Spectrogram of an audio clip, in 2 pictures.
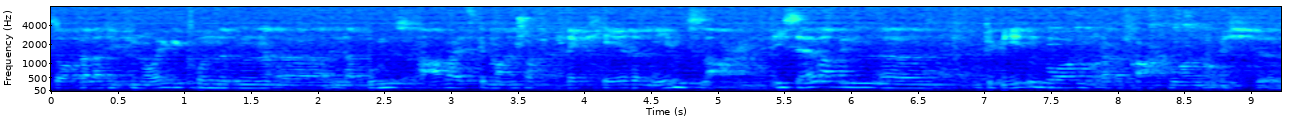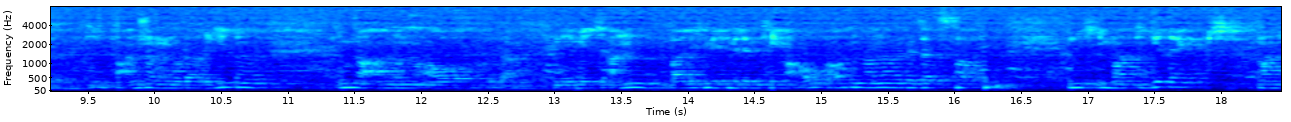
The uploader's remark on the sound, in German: Live-Mitschnitt (Auszug)einer Lesung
